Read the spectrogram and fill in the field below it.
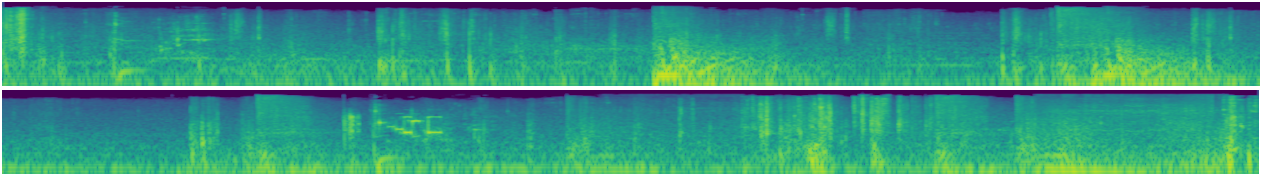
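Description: Footsteps thud quickly over hard ground.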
